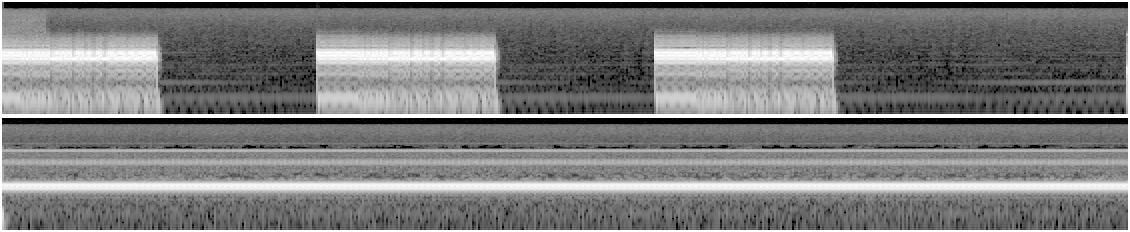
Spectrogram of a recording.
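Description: Emergency Alert System tones: three one-second bursts of SAME header data, a harsh digital screech, about a second apart, then the steady two-tone EAS attention signal starting about halfway through. Together they announce an emergency alert, here a tornado warning.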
